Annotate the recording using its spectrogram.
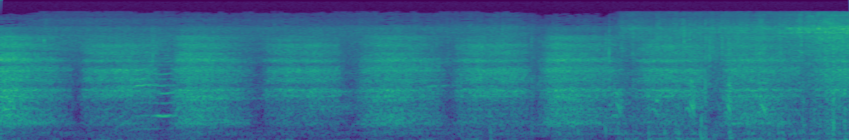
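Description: A person panting hard: quick, heavy breaths, about one and a half a second, in a steady rhythm.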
